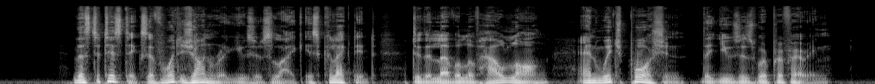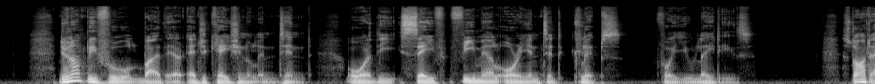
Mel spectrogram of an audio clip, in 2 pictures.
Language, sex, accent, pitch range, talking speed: English, male, American, 75-105 Hz, 135 wpm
